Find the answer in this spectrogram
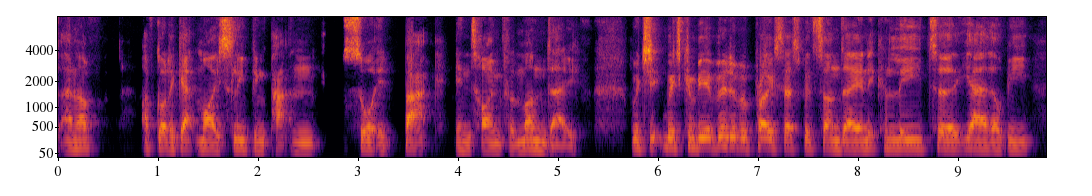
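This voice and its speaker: A man hosting a book club call, thinking out loud, repeating words and restarting his sentences often. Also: on the low side. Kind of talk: casual group video call.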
